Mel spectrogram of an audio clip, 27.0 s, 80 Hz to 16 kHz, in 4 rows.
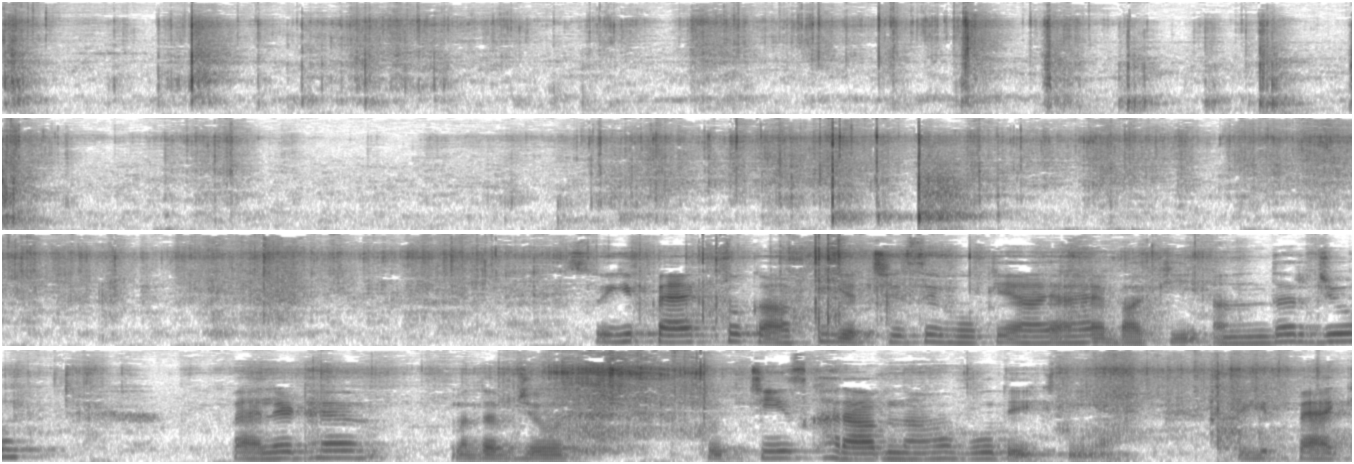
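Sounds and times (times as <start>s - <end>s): packing tape tearing: 0.0s - 8.1s, 9.5s - 19.6s, 22.6s - 24.0s
bubble wrap crinkling: 0.0s - 27.0s.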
